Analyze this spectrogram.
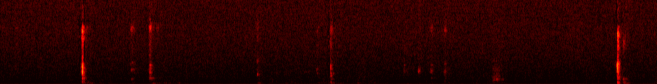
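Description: Near silence, broken by a few faint, brief clicks or knocks, the last one near the end the loudest.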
